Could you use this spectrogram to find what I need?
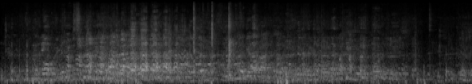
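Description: A crowd chatters in a large room.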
